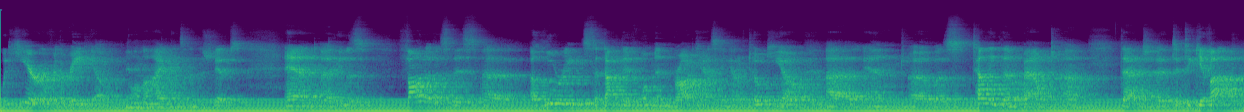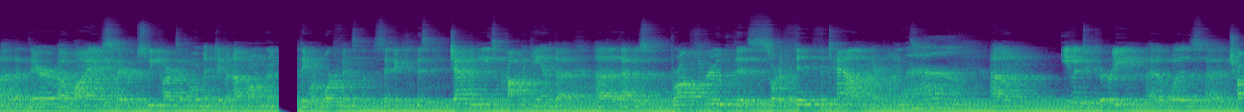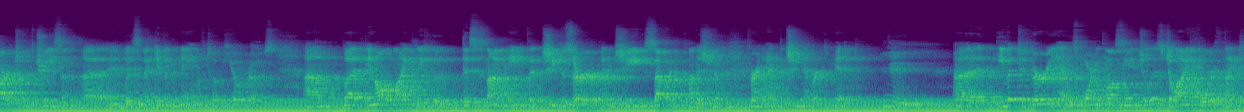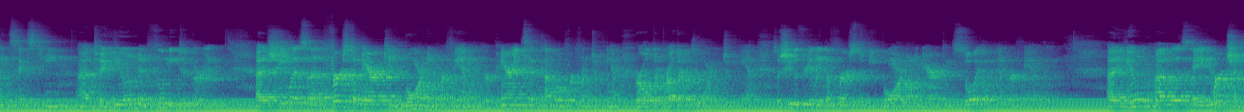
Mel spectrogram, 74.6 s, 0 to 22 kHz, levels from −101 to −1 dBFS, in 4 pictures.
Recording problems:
off-mic speech; far
room echo; noticeable; dies away in 1.6 s
muffled; slightly; fading above 3.5 kHz
squashed, flat; somewhat
electrical hum; noticeable; throughout; 50 Hz, 10 dB below the speech
audio cutting out; at 23 s

